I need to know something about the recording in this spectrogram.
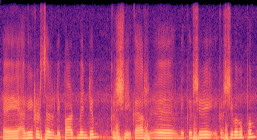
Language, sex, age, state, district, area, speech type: Malayalam, male, 45-60, Kerala, Thiruvananthapuram, urban, spontaneous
